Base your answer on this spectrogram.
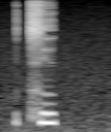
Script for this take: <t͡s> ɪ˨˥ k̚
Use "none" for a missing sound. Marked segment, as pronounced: t͡s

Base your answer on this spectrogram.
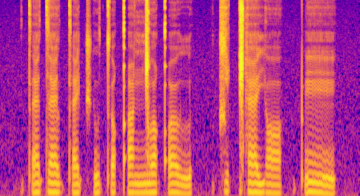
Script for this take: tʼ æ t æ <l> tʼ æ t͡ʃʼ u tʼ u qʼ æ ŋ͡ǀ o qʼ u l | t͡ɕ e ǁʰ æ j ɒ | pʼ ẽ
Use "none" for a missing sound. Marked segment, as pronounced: l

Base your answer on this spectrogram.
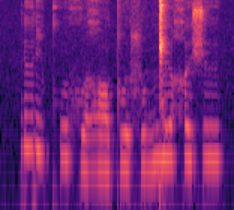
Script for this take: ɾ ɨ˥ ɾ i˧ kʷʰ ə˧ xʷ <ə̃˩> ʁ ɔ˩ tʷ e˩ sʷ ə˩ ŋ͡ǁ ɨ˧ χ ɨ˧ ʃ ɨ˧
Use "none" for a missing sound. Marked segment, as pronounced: ə˩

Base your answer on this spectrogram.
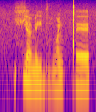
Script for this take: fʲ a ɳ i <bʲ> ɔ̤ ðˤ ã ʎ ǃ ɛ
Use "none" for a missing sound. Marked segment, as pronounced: bʲ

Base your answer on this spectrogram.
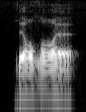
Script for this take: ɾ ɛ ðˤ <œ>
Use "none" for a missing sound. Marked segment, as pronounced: æ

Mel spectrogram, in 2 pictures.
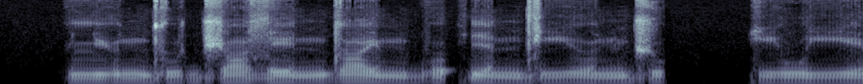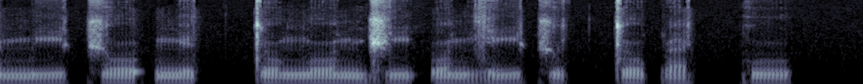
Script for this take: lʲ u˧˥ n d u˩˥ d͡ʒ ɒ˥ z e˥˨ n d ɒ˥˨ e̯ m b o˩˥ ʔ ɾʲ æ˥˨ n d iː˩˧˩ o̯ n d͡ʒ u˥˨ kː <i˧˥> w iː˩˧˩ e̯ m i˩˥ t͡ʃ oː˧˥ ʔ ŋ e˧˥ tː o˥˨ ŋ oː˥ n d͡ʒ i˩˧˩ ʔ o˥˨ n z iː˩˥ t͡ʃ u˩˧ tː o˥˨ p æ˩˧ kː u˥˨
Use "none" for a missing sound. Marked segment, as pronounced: i˧˥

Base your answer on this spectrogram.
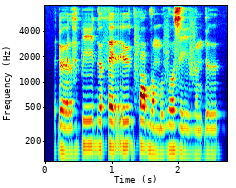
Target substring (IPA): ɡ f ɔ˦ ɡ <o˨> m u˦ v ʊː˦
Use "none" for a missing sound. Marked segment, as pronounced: o˨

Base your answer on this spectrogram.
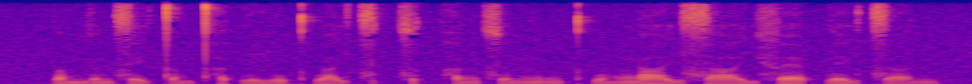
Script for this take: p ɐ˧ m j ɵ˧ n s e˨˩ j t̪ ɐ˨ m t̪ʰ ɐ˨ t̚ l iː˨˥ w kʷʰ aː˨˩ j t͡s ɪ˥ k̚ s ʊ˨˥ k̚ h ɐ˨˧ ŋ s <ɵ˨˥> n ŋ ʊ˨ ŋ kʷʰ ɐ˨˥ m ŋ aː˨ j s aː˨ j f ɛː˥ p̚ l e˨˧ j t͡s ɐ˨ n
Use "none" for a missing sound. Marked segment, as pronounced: ɵ˨˥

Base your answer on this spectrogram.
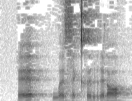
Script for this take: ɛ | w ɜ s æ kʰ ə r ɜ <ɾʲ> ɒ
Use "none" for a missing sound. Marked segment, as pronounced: ɾ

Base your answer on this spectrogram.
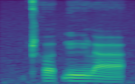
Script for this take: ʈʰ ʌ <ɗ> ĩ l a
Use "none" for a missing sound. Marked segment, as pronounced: ɗ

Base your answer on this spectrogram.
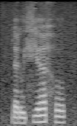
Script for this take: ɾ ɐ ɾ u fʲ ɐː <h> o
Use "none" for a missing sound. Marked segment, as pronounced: h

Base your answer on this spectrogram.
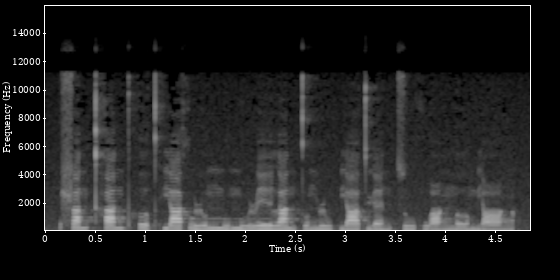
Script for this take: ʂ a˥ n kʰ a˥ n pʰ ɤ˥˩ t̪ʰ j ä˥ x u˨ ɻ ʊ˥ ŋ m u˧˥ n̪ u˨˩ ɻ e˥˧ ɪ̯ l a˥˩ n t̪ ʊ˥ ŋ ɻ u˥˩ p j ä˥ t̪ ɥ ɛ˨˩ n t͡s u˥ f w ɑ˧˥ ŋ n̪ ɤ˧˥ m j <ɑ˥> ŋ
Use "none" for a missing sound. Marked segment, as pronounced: ɑ˧˥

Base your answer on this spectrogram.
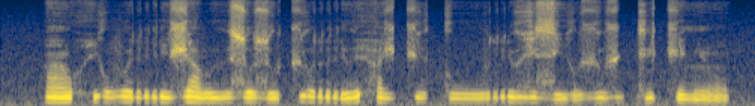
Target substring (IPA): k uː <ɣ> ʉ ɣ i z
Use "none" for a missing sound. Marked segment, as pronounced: r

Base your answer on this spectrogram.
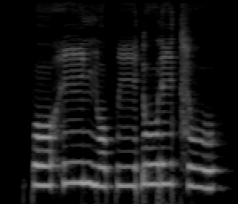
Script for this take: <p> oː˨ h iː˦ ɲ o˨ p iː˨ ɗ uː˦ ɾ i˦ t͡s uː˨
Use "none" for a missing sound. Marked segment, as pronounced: p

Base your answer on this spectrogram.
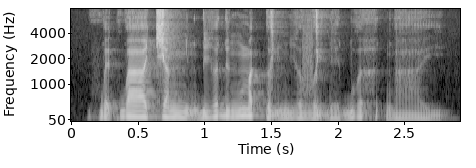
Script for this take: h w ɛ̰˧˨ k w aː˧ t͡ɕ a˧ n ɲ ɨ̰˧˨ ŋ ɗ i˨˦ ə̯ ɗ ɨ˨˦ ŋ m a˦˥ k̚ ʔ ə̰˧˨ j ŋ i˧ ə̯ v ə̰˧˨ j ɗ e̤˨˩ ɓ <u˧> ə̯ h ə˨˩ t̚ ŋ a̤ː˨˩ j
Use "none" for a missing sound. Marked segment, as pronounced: u˧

